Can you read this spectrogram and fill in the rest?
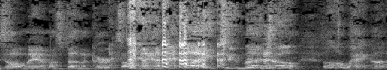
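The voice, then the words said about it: Imitates other people's voices. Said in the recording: “Who's that impression of? ... that's just a generic everybody conglomeration of the whole band. Yeah, it's a little bit of Trey, David,”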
